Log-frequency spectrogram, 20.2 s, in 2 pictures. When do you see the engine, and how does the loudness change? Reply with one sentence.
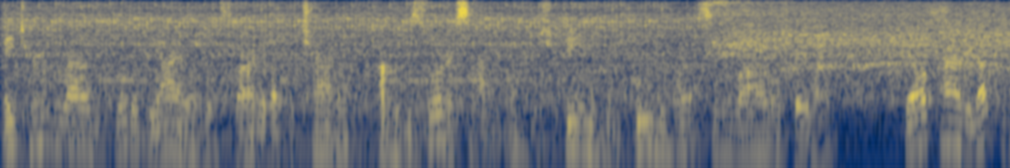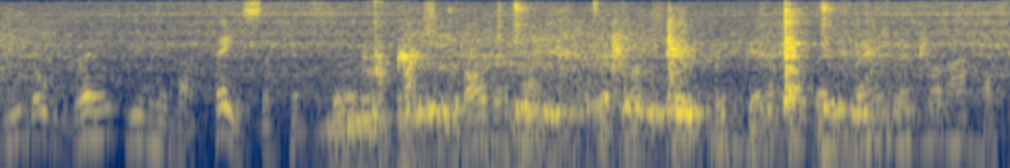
The engine can be heard from 0.0 to 20.1 s, at a steady volume.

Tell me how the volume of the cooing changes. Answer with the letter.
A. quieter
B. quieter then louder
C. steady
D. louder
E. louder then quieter
C.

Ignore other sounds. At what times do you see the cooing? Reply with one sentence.
The cooing can be heard from 13.0 to 19.5 s.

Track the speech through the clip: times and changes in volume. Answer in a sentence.
You can hear the speech from 0.0 to 20.1 s, at a steady volume.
